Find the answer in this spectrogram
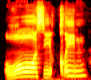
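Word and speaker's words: غَاسِقٍ: Nah, tapi jangan sampai kita membaca qaf yang berharokat kasroh ini terlalu berlebihan. Seperti ini. Ghasiqin, qin. Nah, itu hampir sama seperti qalqalah kubro jadinya. Jadi cukup bacanya dengan cara menekan lidah bagian belakang ke langit-langit atas yang lunak ya, paling belakang itu.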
